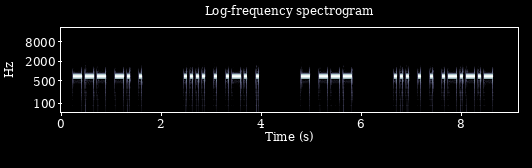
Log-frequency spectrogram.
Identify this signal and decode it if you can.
Morse code, heard as a keyed tone, about 21 wpm, 700 Hz. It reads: ONE HERE TO SEE.
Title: 2x Word-Spacing - Sentences from Top 200 Words - 20wpm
